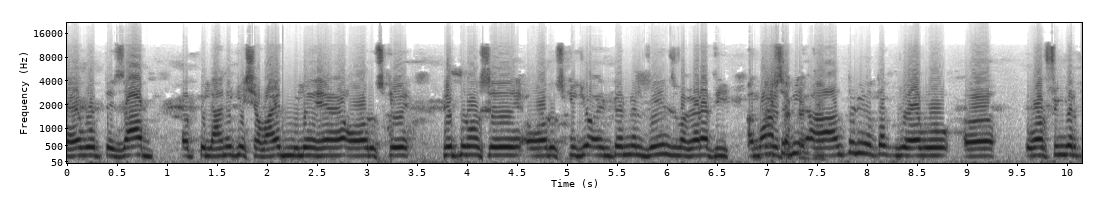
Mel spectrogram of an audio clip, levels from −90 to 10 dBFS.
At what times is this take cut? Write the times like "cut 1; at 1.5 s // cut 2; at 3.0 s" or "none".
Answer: none

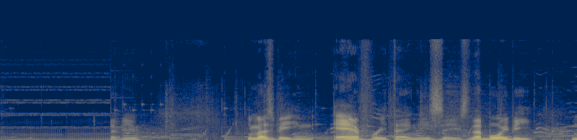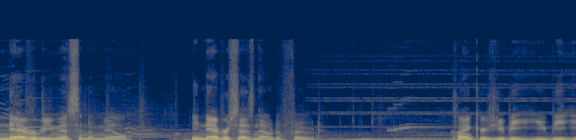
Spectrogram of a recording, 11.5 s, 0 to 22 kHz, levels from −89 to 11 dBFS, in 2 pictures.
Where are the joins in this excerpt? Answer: cut 1; at 1.1 s

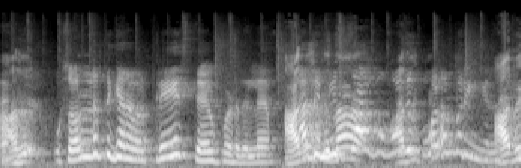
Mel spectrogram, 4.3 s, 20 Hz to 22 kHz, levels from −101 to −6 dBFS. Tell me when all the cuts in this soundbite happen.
none

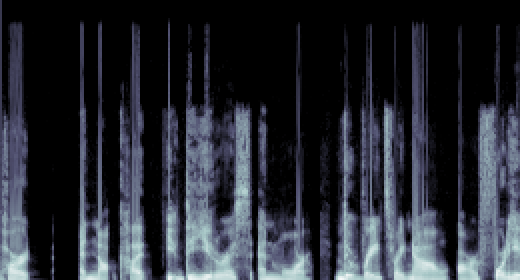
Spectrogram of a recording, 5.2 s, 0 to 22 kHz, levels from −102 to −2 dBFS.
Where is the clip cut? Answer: cut 1; at 1.5 s // cut 2; at 3.2 s

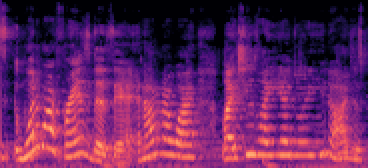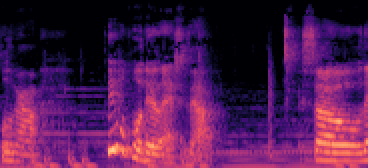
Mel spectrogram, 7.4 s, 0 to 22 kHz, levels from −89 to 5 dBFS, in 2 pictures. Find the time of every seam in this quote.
none

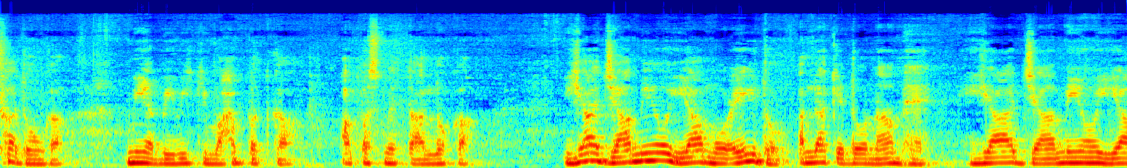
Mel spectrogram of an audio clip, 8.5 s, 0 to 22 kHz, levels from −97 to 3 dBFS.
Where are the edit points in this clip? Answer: none

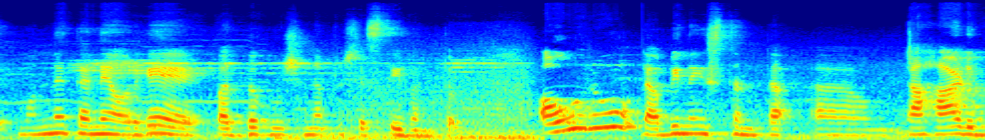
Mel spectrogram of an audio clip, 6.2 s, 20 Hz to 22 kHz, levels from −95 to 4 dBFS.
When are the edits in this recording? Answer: cut 1; at 4.0 s

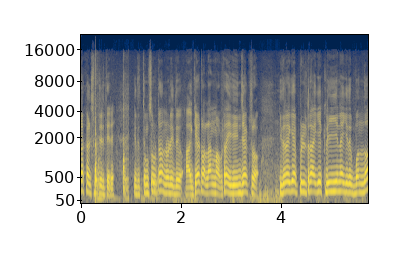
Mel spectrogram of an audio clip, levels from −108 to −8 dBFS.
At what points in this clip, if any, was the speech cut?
cut 1; at 1.0 s

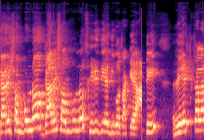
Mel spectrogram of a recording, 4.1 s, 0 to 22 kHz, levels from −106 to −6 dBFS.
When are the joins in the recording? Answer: cut 1; at 2.8 s

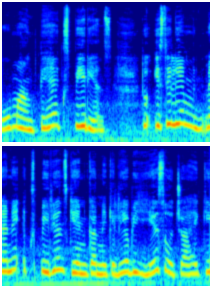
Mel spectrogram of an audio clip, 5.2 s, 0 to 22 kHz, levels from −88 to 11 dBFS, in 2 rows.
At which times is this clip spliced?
none

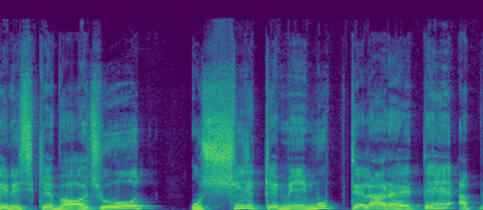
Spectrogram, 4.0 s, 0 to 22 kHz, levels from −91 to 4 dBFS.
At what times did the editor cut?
cut 1; at 1.4 s

